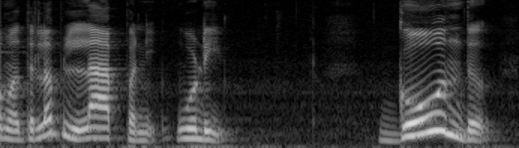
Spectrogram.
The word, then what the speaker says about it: गोंद: गोंद GONDH, ऊपर एक डॉट लगेगा, उसे गोंद कहते हैं. गोंद का मतलब गम, जिगरू. गेंद, गेंद का मतलब बॉल. एक मात्रा का फ़र्क है. आप सही से नहीं प्रोनाउंस किए तो पूरा सेंटेंस बदल जाएगा.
